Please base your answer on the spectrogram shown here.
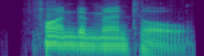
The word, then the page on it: fundamental: American English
